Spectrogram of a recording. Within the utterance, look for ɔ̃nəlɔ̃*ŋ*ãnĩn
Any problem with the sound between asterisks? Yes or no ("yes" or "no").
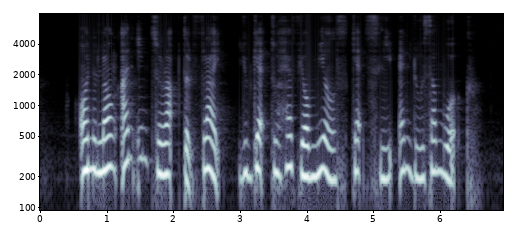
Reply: no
